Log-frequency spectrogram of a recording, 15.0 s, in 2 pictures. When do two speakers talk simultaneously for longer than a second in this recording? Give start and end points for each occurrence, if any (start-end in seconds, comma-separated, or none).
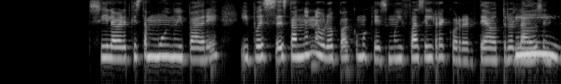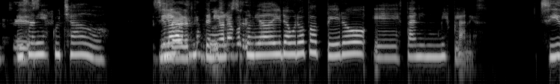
6.8-8.1, 9.6-11.0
